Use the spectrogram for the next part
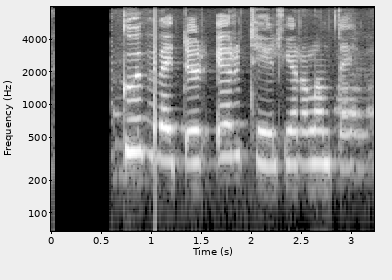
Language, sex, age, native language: Icelandic, female, 13, Icelandic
